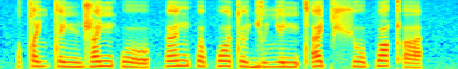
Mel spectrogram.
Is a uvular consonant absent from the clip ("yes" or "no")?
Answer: no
